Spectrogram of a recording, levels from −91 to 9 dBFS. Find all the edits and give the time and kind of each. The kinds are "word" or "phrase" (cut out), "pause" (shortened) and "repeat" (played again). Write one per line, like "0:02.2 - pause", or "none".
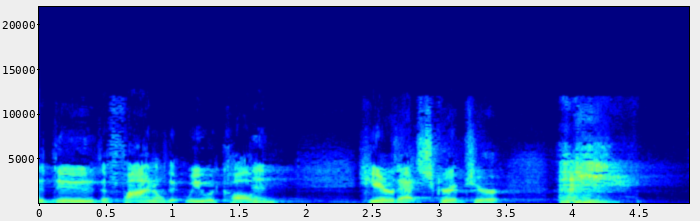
0:00.9 - word
0:01.6 - word
0:02.7 - word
